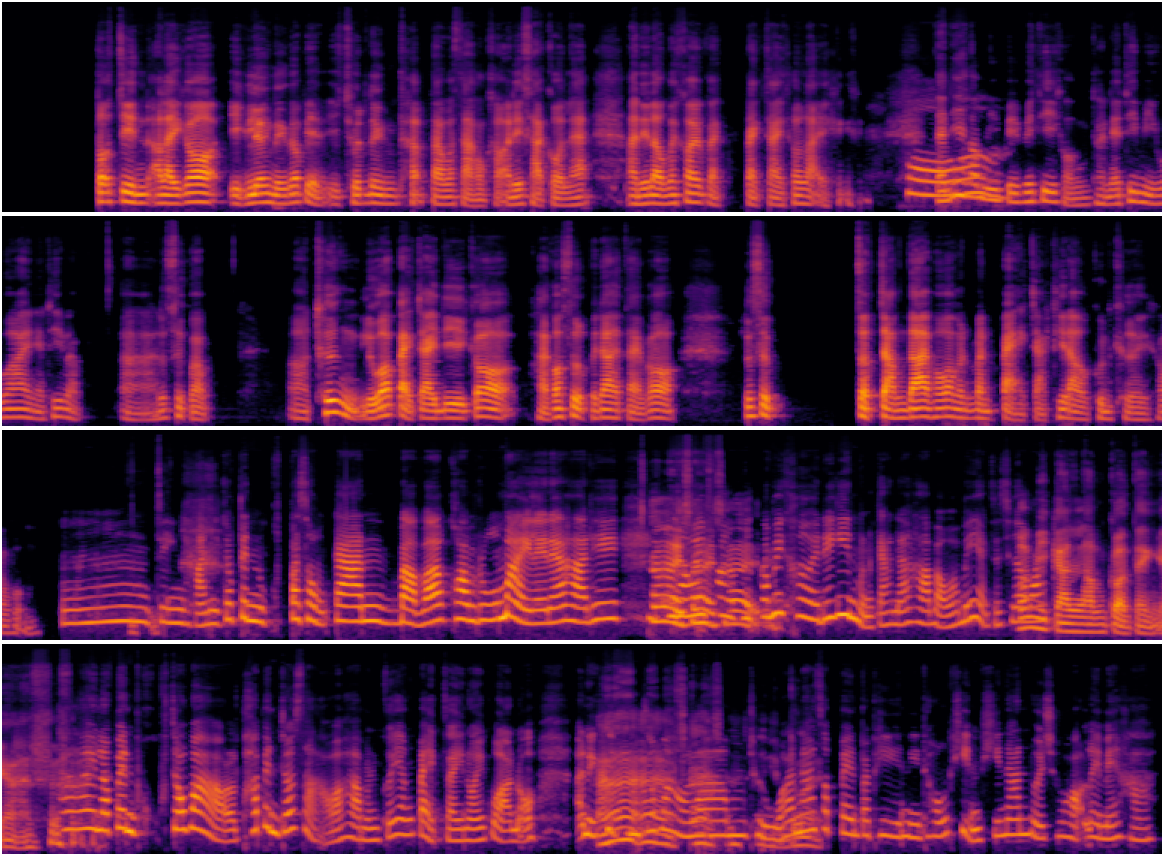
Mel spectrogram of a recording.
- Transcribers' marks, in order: other background noise; chuckle; other noise; chuckle
- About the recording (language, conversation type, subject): Thai, podcast, เคยไปร่วมพิธีท้องถิ่นไหม และรู้สึกอย่างไรบ้าง?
